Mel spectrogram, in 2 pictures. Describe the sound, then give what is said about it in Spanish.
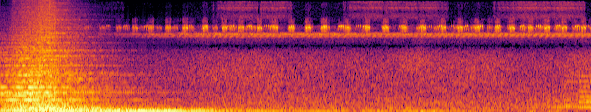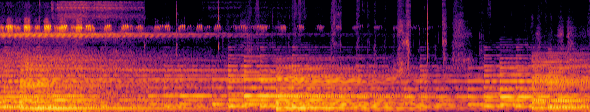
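Crickets chirp in a steady, rapid, high-pitched pulsing stream that lasts throughout, after a loud burst at the start. A melodic instrument joins underneath in the second half. “y con el canto de los grillos, prosiguieron su viaje.”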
